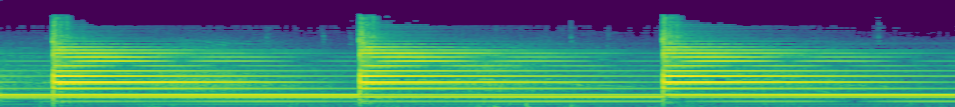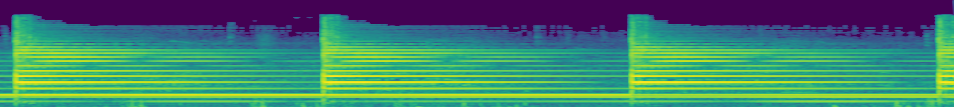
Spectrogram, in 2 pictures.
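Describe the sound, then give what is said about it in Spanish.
A clock bell strikes midnight slowly and steadily, about seven loud, resonant tolls roughly three seconds apart, each ringing out and fading before the next. No voices are heard. “Y ahora ya las campanadas.”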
